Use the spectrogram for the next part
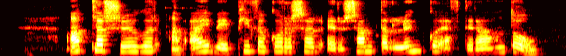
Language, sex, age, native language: Icelandic, female, 50-59, Icelandic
